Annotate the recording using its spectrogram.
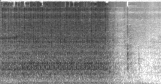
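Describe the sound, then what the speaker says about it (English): A sewing machine stitches along a scrunchie seam, humming and chattering steadily up close for about a second and a half before stopping, followed by a few faint handling clicks. "I'm going to stay on that line that I have stitched before and sew down the length of the seam"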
